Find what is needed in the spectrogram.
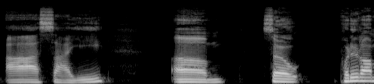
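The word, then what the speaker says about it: açaí: before when they came they were calling it a Kai probably at first right I mean people still do that uh we we're here to try to help people learn the correct pronunciation aai um so put it on my menu and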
